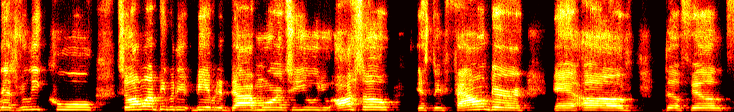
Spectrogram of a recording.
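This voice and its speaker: Host: woman, slightly high voice, energetic casual delivery, repeats phrases, sometimes stumbles. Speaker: podcast host. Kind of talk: casual podcast hosting with prayer.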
